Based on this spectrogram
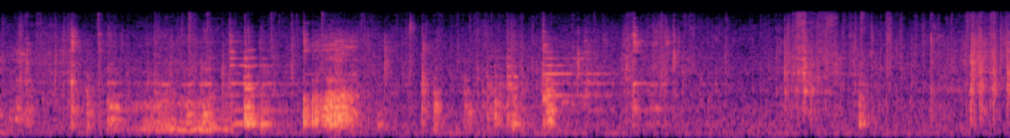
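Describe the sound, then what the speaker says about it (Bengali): Chili mushroom pieces fry in hot oil over a high flame, a close, crackling sizzle broken by repeated scrapes and clinks of a spatula against the pan, with no talk. "হাই ফ্লেমে এটা ভেজে নিতে হবে"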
